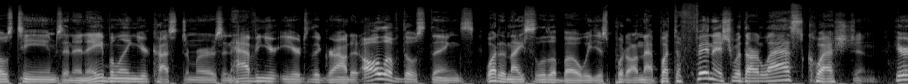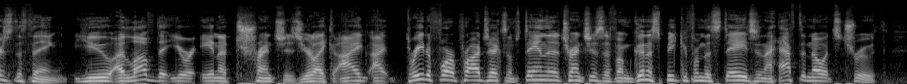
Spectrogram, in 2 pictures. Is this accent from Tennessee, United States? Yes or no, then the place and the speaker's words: no; Montana, United States; We grew up in Montana, so we had some weird sayings.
